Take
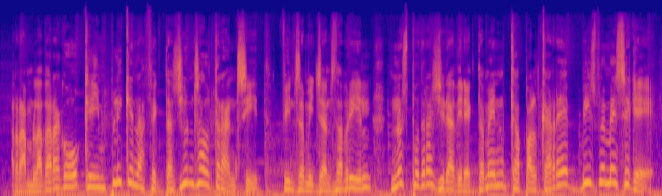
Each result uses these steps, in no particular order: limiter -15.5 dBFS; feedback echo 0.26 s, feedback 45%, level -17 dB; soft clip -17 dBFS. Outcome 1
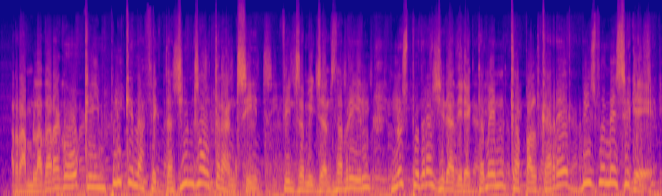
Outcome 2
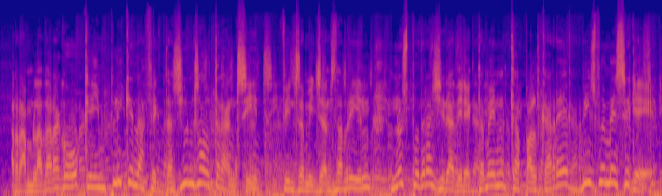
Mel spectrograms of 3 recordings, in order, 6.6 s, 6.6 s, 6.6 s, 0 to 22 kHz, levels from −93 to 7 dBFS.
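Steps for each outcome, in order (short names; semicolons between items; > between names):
feedback echo > soft clip > limiter; feedback echo > limiter > soft clip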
